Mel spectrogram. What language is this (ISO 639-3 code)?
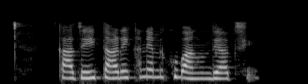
ben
